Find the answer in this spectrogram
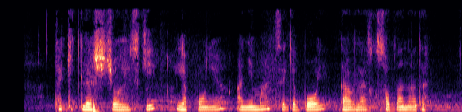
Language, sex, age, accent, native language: Uzbek, female, 19-29, Qoraqalpog'iston, Karakalpak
